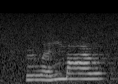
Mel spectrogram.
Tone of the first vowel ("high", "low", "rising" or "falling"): rising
